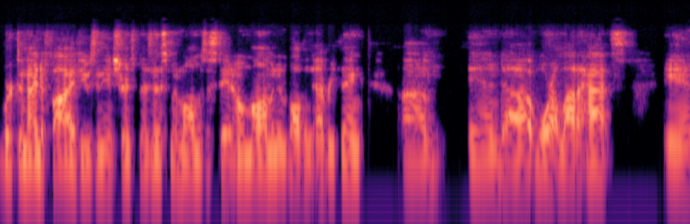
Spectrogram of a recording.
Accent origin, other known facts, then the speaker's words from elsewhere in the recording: Dana Point, California, United States; also born or lived in Westlake Village, California / Fresno, California / Colorado; I was born in Westlake Village. I lived in Fresno for a little bit. I lived in Colorado for a little bit, but really I grew up starting in third grade in South Orange County, California, in Dana Point.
